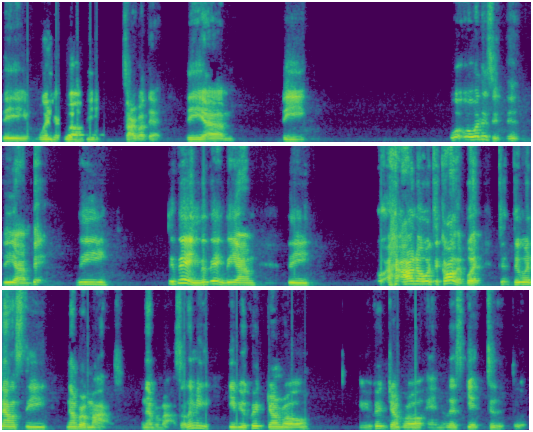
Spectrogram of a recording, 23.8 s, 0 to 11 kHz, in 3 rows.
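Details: Aphasia with word-finding difficulty in a male stroke survivor, nearly a year after a stroke on 7/14/22 (recorded 7/4/23); he is still recovering and says his aphasia makes some things harder.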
